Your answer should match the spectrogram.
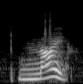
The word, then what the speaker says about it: knife: Nah, pisau bahasa Inggrisnya knife. Oke. K-nya nggak disebut ya teman-teman. Knife. K. Tulisannya K-N-I-F-E. Bacanya knife. K-nya nggak disebut ya, ingat ya teman-teman.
